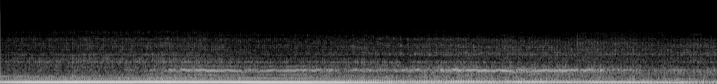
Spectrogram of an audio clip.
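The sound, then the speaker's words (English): A truck engine rumbles steadily, a deep low drone with a faint whine riding above it, holding at a constant level for several seconds with no voices. “You better meet the truck outside of town at Beaver Creek School instead of the town limits like we usually do.”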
